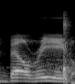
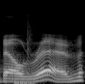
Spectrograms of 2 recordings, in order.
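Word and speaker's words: Belle Reve: documents confirm that this prison is Bel reev or if you're pronouncing it the correct French way Bel rev and that's the same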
